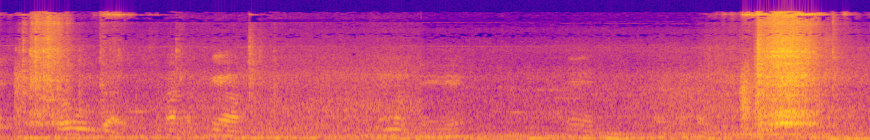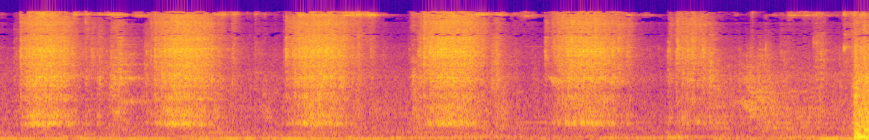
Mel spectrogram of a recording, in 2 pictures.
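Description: A heavy sawmill machine hums steadily.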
